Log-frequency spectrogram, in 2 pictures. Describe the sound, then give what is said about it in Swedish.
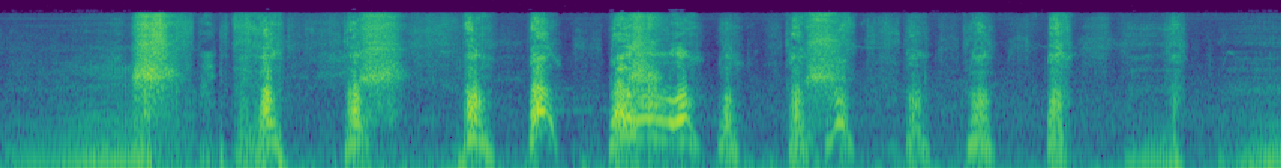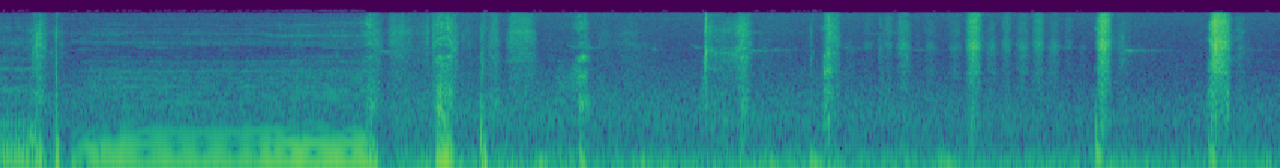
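A rapid string of sharp dog barks and yelps for several seconds as the dog meets the cat for the first time in a film by Susanne Hedman and Martin Karlsson, then a sustained low growling tone, trailing off into sparse faint clicks and taps. “Och då kommer det att låta så här när Katten och hunden”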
